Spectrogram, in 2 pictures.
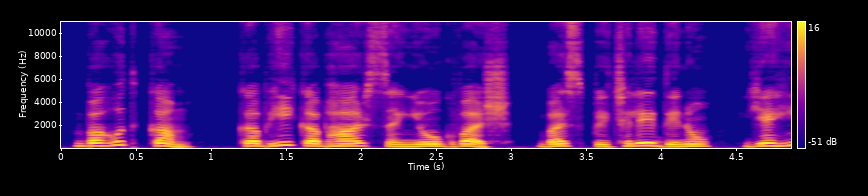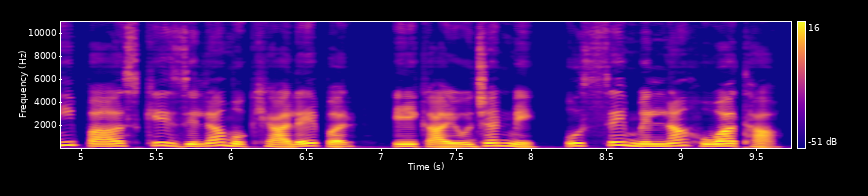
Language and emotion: Hindi, neutral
